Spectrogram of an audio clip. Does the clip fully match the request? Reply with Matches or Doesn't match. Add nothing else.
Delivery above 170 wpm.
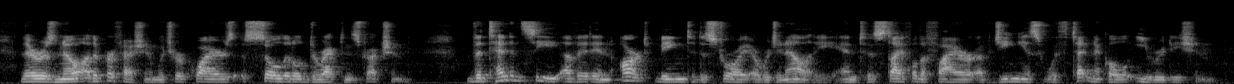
Doesn't match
